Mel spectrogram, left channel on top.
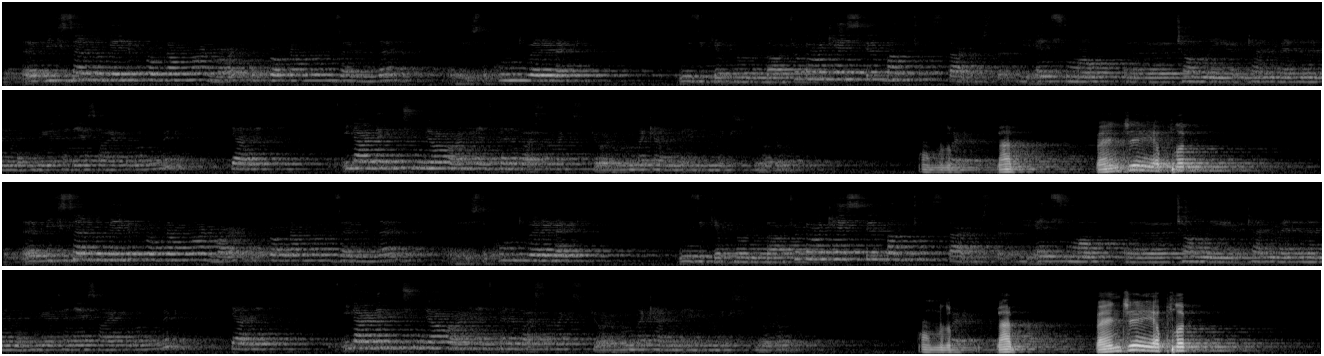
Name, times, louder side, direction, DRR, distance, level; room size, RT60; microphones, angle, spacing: voice 1, 0.2-4.0 4.4-5.7 6.7-15.1 15.5-16.0 16.6-21.1 22.7-22.8, left 1 dB, 15° right, -4 dB, 1.4 m, -39 dB
voice 2, 22.4-22.8 23.2-23.3 24.1-25.1, right 6 dB, 85° right, 15 dB, 0.3 m, -20 dB
21.5 x 7.5 x 3.0 m, 2.3 s
head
